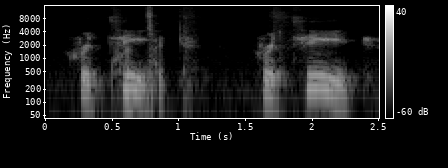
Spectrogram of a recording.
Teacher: so stress is a second syllable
